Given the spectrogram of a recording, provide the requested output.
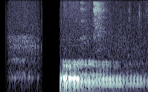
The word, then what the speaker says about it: Magit: like to call it Maggot because I think it's kind of cool, but it's probably pronounced Magit or something that rhymes with magic.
